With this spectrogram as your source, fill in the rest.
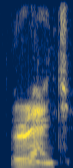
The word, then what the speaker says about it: wrench: इनके इससे हम W है यहाँ पे, ये साइलेंट हो जाएगा, तो हम इससे कहेंगे रिस्ट। अब इस तरीके से रेंच, अब वर्ड है रेंच, WRENCH।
